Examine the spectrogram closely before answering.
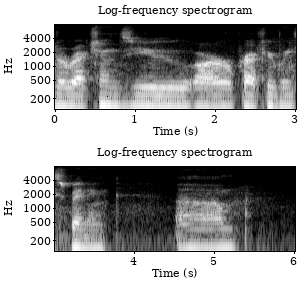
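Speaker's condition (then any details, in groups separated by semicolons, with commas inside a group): Multiple sclerosis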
